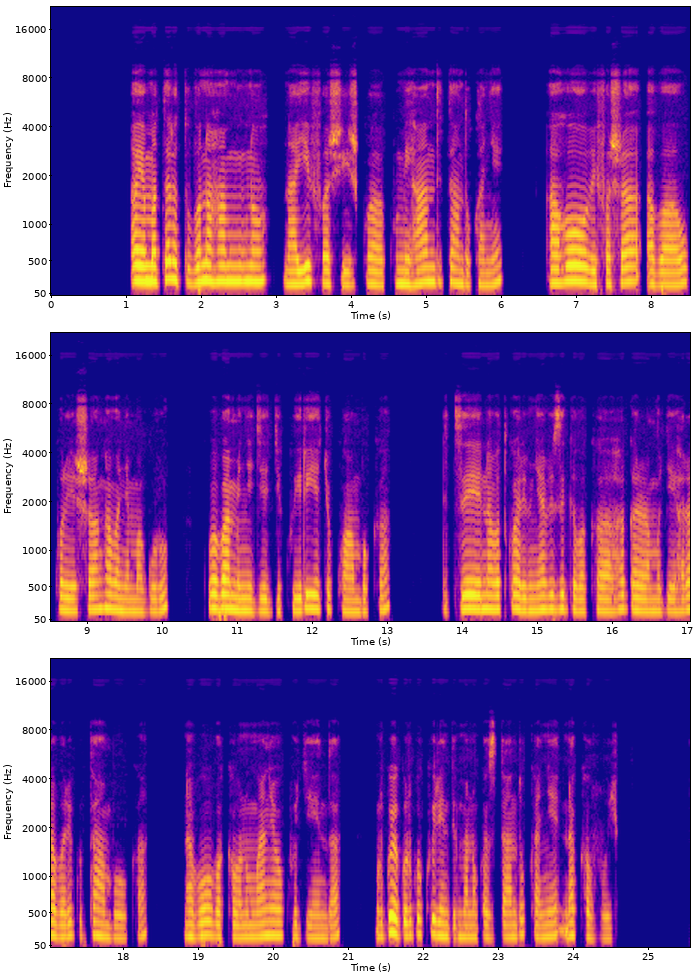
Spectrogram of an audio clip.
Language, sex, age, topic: Kinyarwanda, female, 50+, government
